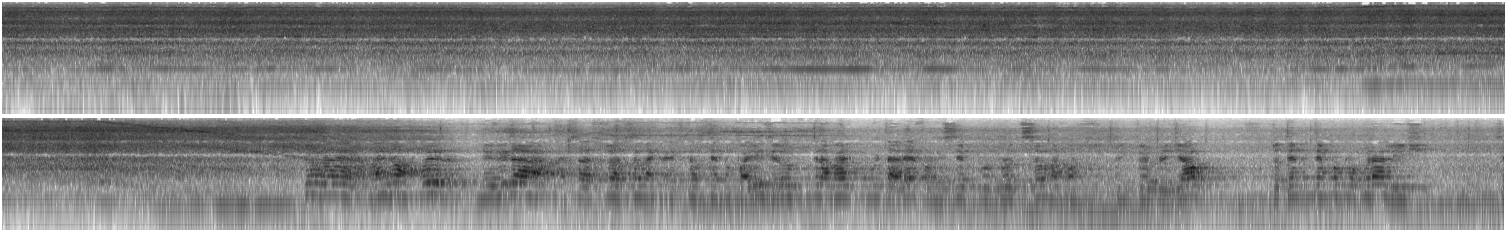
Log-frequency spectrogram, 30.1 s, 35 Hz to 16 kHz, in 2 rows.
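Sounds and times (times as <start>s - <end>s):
electric sander whirring hum: 13.6s - 19.5s.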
